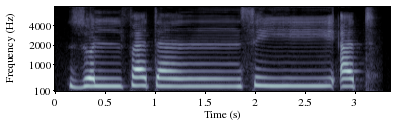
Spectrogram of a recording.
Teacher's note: پھر حرف السین ہے کلمت سیئت، یہاں حکم ہے اخفاء، لہذا ہم یہ حکم کو غنہ کے ساتھ ادا کریں گے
